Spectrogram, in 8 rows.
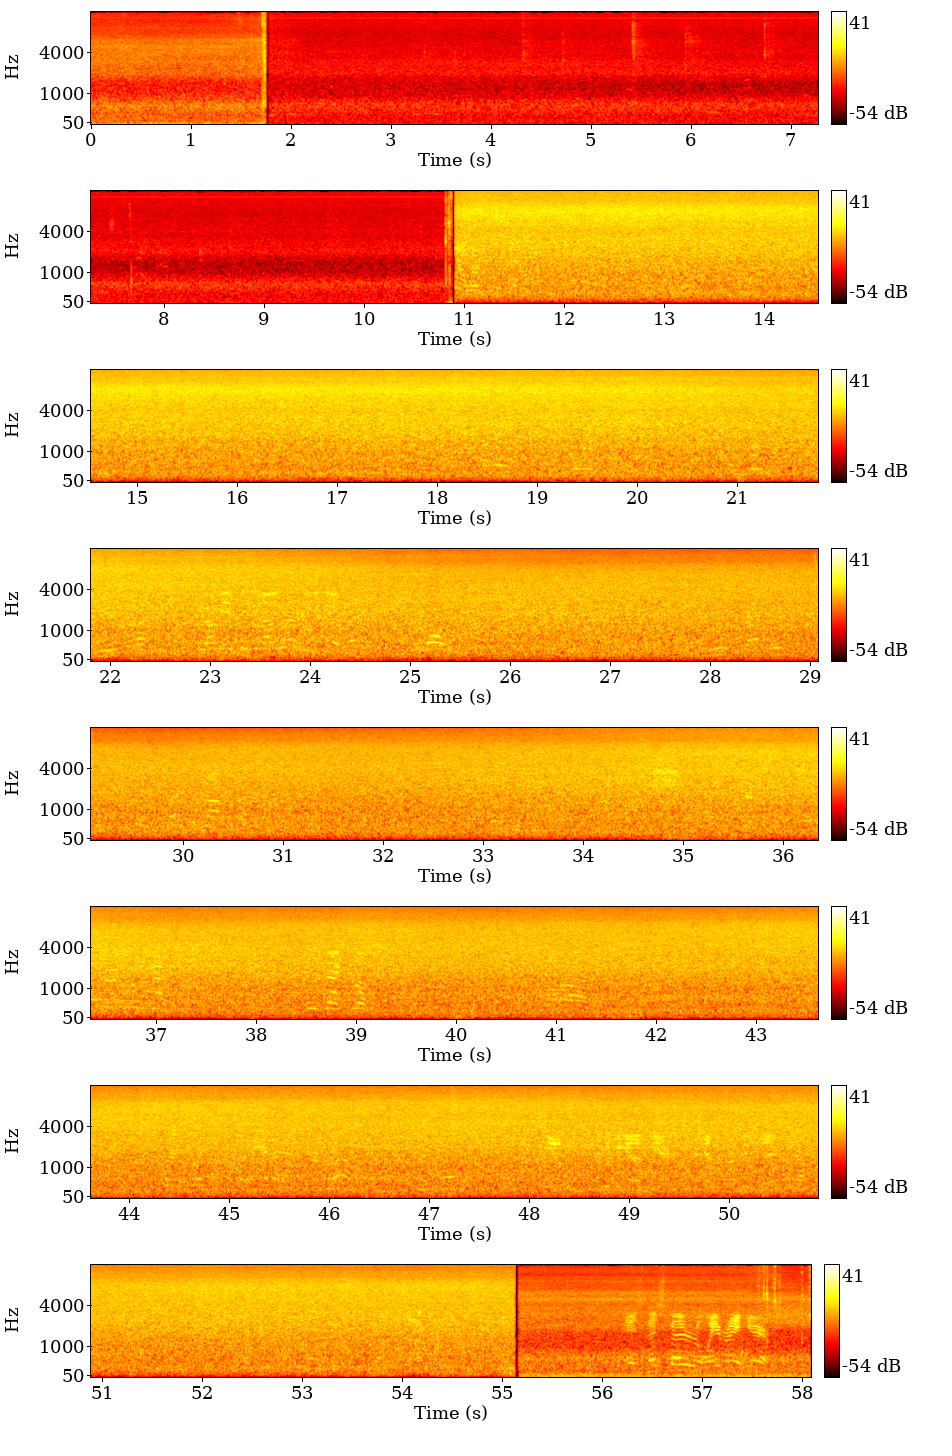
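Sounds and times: river rapids roaring: 10.9 - 55.2
rushing whitewater: 10.9 - 55.2.

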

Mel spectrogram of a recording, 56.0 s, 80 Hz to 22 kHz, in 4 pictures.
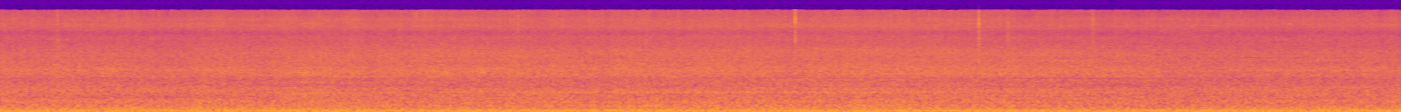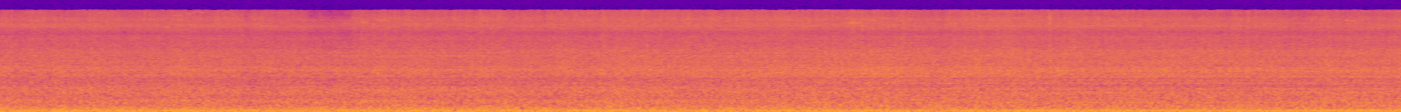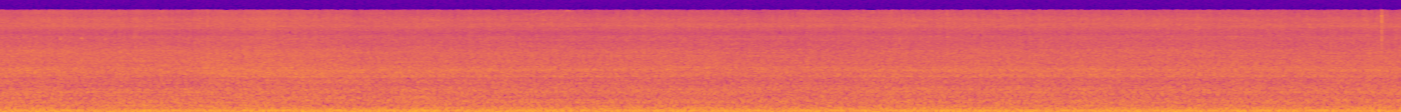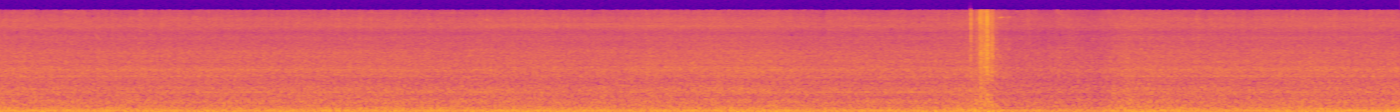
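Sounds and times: heavy vehicle engine rumble: 0.0 - 56.0.

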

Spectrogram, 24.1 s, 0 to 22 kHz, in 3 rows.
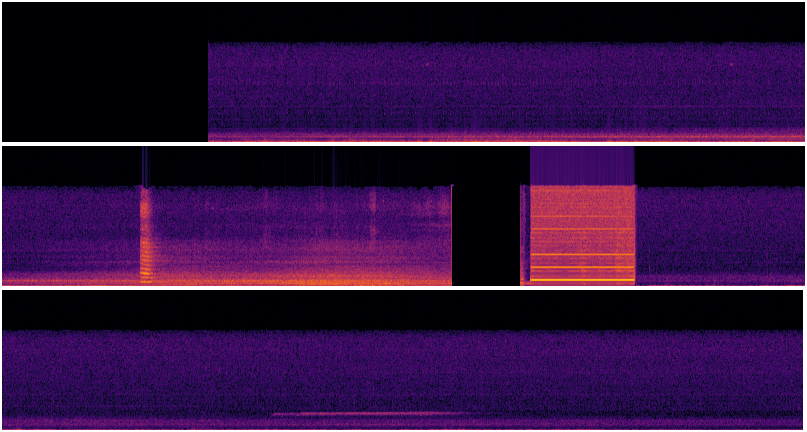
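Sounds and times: electric train passing: 2.1 - 12.6
train horn toot: 9.4 - 9.9
steady bleep tone: 13.2 - 14.4.

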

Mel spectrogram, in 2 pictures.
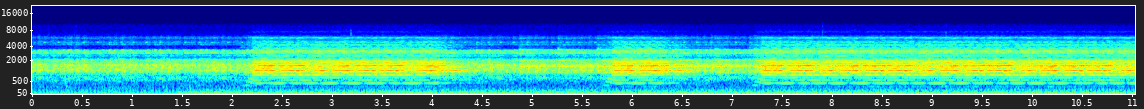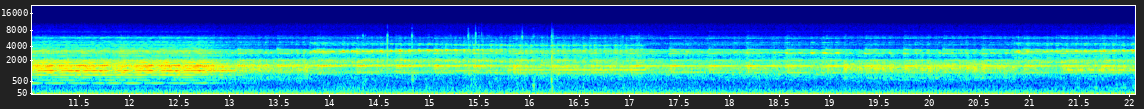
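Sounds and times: model train horn blasts: 2.2 - 4.4, 5.8 - 6.6, 7.2 - 13.1.

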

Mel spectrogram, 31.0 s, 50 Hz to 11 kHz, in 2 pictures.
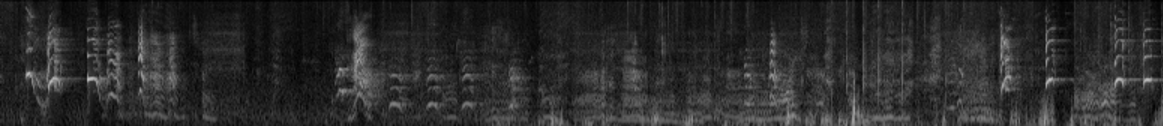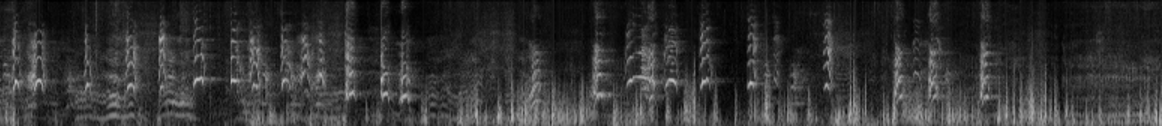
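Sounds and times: puppy growling: 5.2 - 22.7, 29.7 - 31.0
puppies yipping: 12.6 - 21.0
puppy yelping: 12.7 - 21.0.

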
